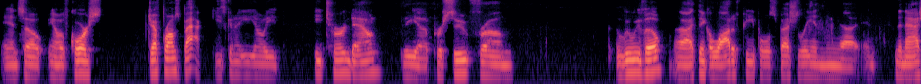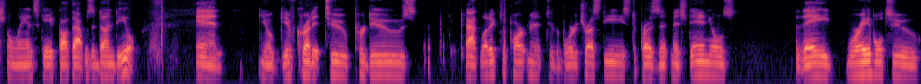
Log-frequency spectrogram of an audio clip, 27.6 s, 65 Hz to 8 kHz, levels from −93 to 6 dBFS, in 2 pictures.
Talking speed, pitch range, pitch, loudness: 145 wpm, 105-120 Hz, 110 Hz, -28 LUFS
